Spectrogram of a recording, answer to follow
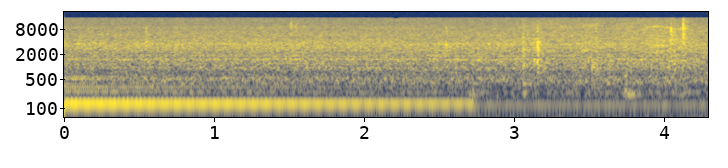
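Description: Classical guitar's final low bass note ringing out and slowly fading, then cut off suddenly about three seconds in, leaving faint room hiss.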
